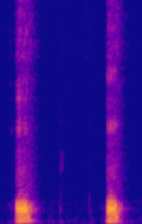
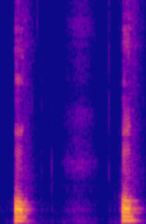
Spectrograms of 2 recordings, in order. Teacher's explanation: it's a low tone. You drop your throat down, close it, it's a dead ending.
